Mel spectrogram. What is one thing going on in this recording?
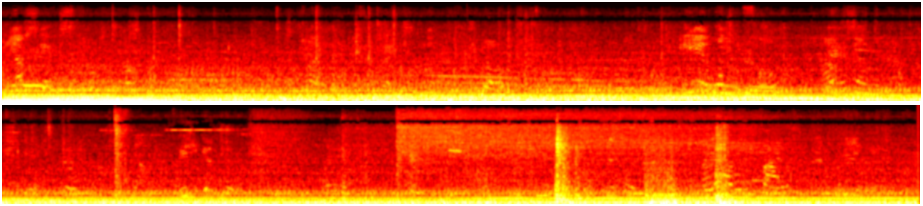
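A bus rattles and clatters over the road.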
